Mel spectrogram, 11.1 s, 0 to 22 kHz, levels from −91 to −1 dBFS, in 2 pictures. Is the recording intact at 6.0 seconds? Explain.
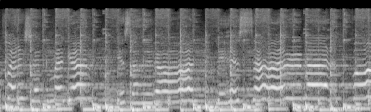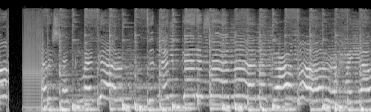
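No: a pop, half a second of near silence, a 60 Hz buzz of about 0.29 s, and another pop fill 5.66–6.21 s, because the cable was pulled and plugged in.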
